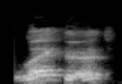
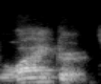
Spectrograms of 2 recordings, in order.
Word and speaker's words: Likert: this myself i mean i knew it was named after liquor but liquid is pronounced liquid and not likert and what could i say for all these years i've been using the word like it but it's actually liquid um well any anyway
